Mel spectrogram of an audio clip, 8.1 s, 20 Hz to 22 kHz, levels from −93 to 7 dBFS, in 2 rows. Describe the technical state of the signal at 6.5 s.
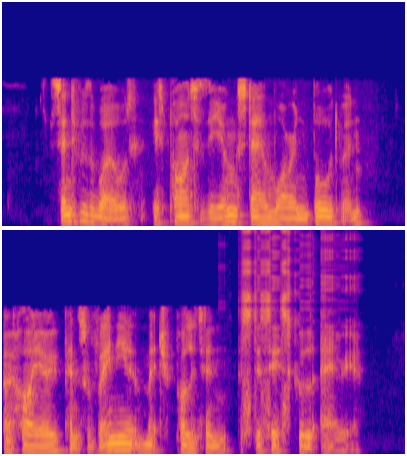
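At 6.5 s the signal shows imaging from sample-and-hold upsampling, running from 6.2 s to the end of the clip at 8.06 s. Each sample appears to have been repeated with no smoothing filter, which fits raising an 11 kHz rate to 44.1 kHz. The speech band is mirrored into a first image spanning roughly 5.5 to 11 kHz at about -6 dB relative to the signal. It is heard as a bright metallic fizz that tracks the speech level.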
